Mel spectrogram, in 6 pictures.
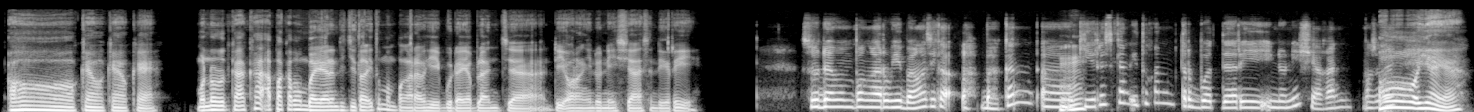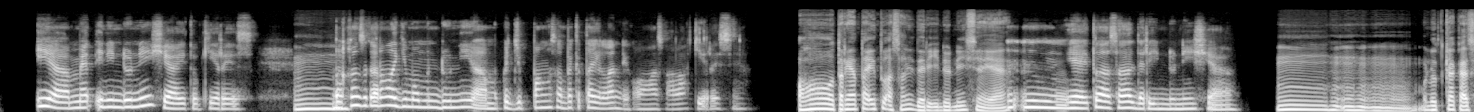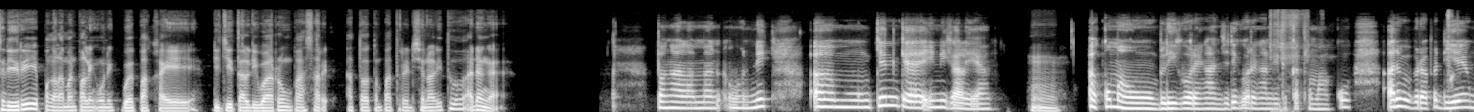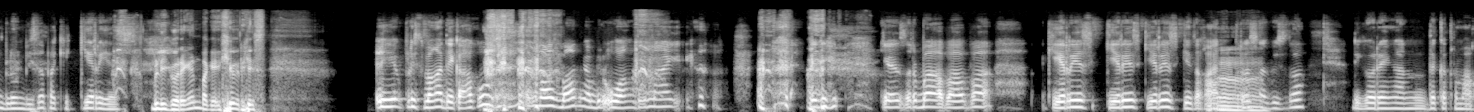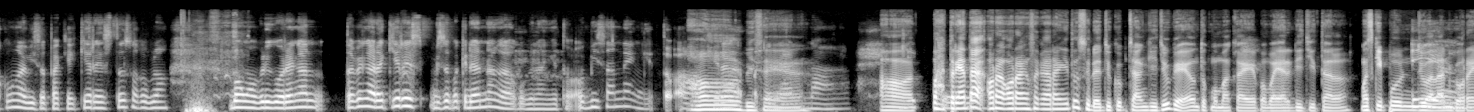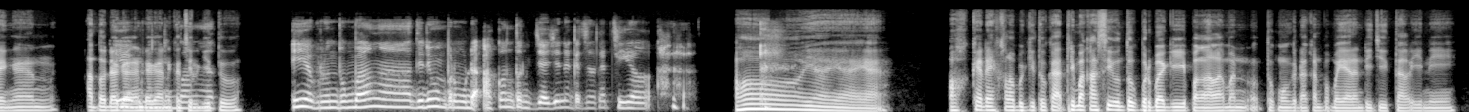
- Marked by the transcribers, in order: in English: "made in"; chuckle; laughing while speaking: "QRIS?"; laugh; chuckle; chuckle; tapping; chuckle; chuckle
- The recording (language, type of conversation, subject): Indonesian, podcast, Bagaimana pengalamanmu menggunakan pembayaran digital dalam kehidupan sehari-hari?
